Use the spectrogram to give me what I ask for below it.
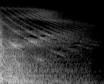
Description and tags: Gun Thumper
Perfect for bringing the ultimate immersion into glorious space adventures!
A collection of space weapon sounds initially created for a game which was never completed. Maybe someone here can get more use out of them.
